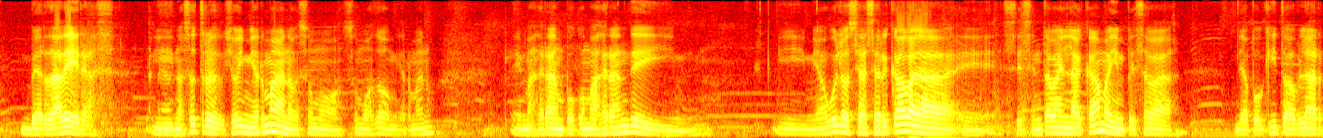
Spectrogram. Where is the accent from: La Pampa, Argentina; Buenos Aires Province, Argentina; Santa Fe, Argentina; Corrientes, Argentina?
Buenos Aires Province, Argentina; Wilde; En Wilde. En un barrio.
